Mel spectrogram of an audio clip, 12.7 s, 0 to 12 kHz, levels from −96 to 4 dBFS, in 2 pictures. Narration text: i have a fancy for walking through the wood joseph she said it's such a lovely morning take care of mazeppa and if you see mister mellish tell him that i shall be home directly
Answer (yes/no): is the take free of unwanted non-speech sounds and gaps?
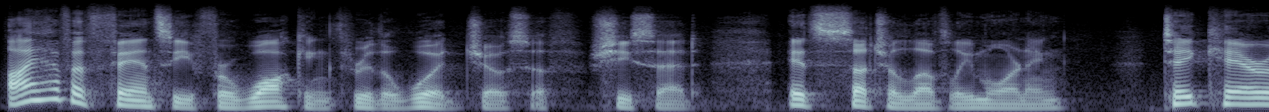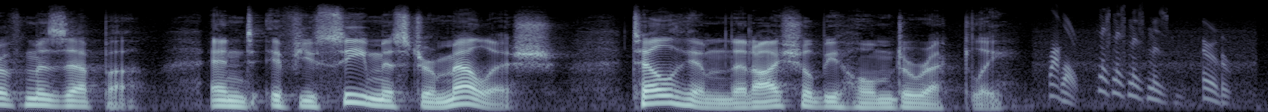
no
